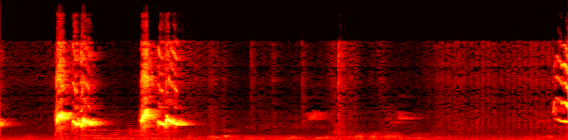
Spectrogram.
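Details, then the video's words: Greater green leafbird song used to lure other birds into responding: two loud harsh chattering bursts close together, then a long quiet stretch with faint short notes, and a final burst starting at the end. "Ampuh Suara Pancingan Cucak Ijo Gacor Di Jamin Langsung Ikut Nyaut Jenis Kicau Lain Mendegar"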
